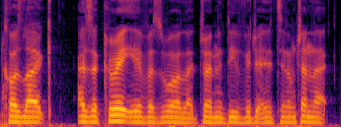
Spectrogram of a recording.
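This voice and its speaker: A young man with a London accent co-hosts in an informal, slangy style. His voice is smooth and clear, recorded close and dry. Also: medium pitch, level tone, fast, dry recording. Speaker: podcast co-host. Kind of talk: casual chat.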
